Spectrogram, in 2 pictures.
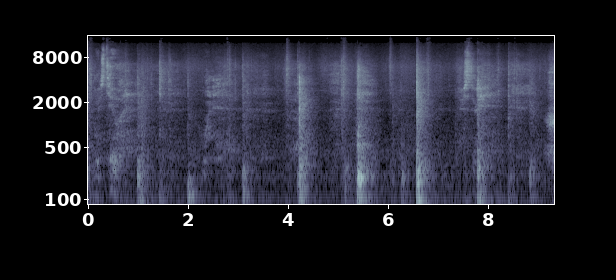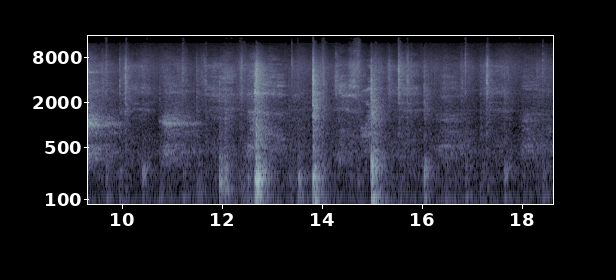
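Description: Feet thump and land on a wooden floor in irregular bursts.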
